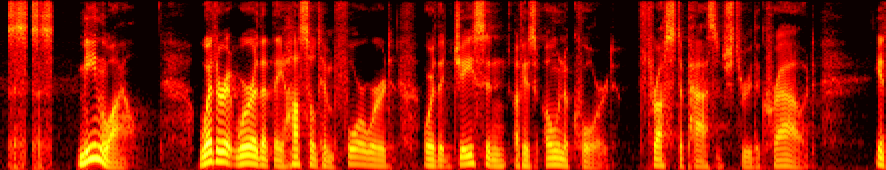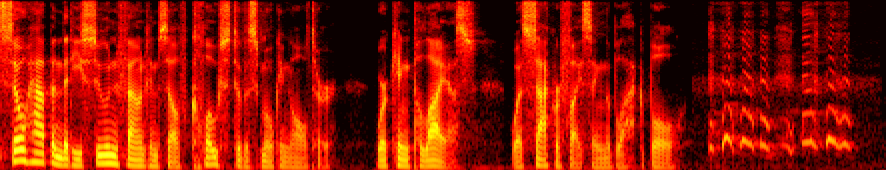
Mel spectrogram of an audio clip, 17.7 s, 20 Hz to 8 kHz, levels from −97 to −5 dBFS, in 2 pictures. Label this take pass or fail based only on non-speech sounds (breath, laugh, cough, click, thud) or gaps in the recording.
fail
